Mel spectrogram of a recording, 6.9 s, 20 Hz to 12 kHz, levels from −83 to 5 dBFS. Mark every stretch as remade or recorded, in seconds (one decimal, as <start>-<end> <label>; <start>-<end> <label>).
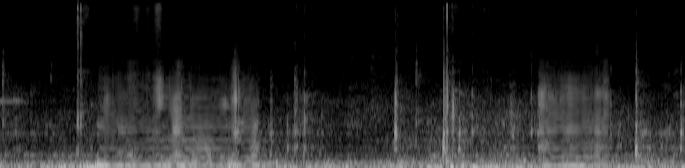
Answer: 0.0-1.0 recorded; 1.0-2.6 remade; 2.6-5.4 recorded; 5.4-6.1 remade; 6.1-6.9 recorded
